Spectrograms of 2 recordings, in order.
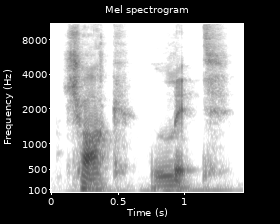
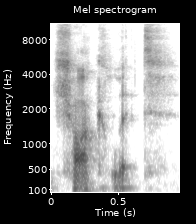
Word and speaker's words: chocolate: Chocolate. Okay, so we've got a silent O, and the A, it changes more into an I.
